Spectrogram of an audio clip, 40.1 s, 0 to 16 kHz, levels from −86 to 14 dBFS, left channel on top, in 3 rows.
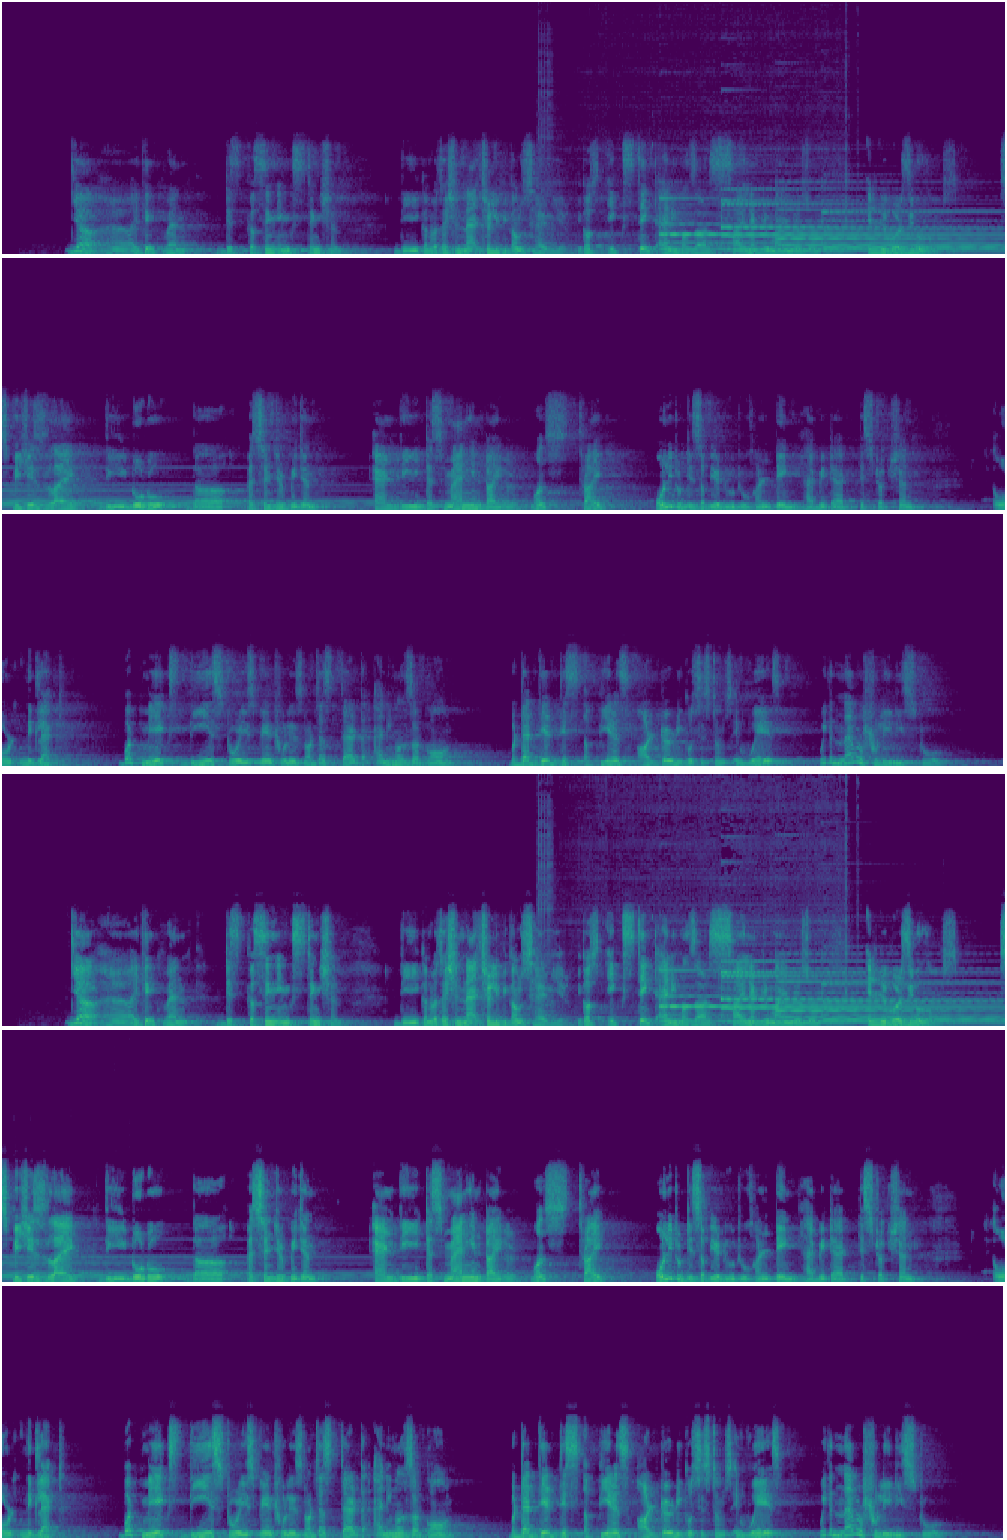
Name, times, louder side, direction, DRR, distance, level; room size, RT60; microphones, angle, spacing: voice 1, 0.8-4.6 5.2-11.2 11.5-12.7 13.3-16.4 16.6-17.6 18.3-21.5 22.1-25.6 26.6-27.5 28.3-32.8 33.5-37.1 37.6-39.3, right 4 dB, 75° right, 0.6 m, -25 dB
sound 1, 7.1-7.4 8.7-19.5, right 3 dB, 25° right, 0.6 m, -32 dB
28.5 x 26.0 x 7.0 m
head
